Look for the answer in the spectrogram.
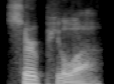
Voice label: "serpula", American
